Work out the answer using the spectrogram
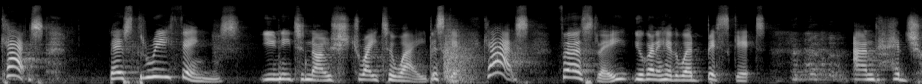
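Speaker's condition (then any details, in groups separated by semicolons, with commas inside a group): Tourette syndrome; tics since childhood, uses wheelchair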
